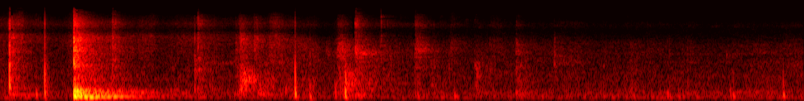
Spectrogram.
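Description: Knife chopping an apple on a wooden desktop: a quick run of sharp knocks in the first two seconds, the loudest about half a second in, then a few faint taps.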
